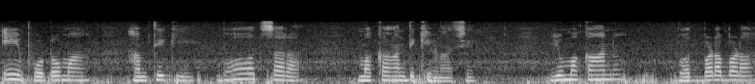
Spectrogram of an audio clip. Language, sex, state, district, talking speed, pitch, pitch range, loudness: Garhwali, female, Uttarakhand, Tehri Garhwal, 120 wpm, 195 Hz, 175-210 Hz, -15 LUFS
